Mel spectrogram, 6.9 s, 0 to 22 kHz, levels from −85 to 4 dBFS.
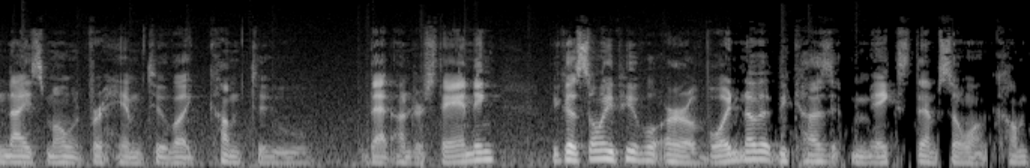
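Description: From 4.87 s to the end, after "so many people are", overdone noise removal strips away quiet parts of the speech and leaves twinkling specks over near-silence, unlike a gate's clean on-off muting.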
